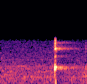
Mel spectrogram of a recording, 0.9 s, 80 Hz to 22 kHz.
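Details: Newborn girl, 9 hours old, with her first hiccups: one short, sharp, high hiccup over quiet room noise.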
